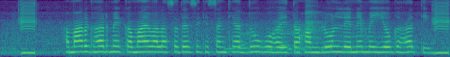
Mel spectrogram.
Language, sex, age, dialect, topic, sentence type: Magahi, female, 25-30, Western, banking, question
